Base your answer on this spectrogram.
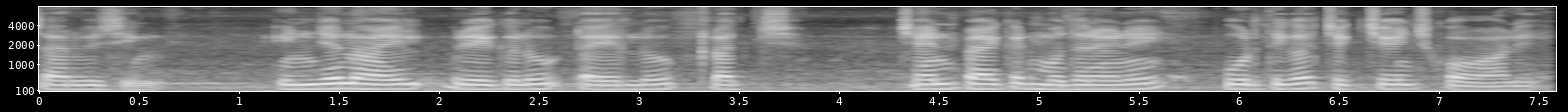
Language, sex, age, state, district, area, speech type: Telugu, male, 18-30, Telangana, Narayanpet, urban, spontaneous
